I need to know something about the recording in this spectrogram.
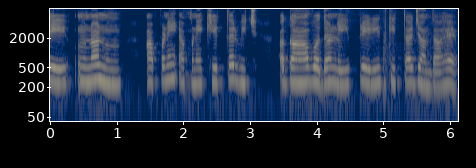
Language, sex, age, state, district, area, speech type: Punjabi, female, 18-30, Punjab, Mohali, urban, spontaneous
